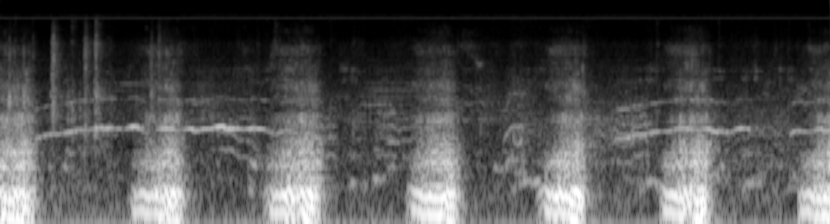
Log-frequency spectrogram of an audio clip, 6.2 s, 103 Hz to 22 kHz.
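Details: Loud, rough, rattling snores with each breath, about 60 a minute, faint steady background tone; snoring in someone resting after being up all night giving birth.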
